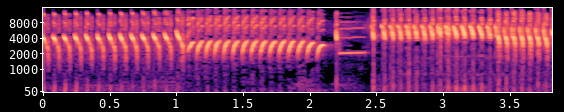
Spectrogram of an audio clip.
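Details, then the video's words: Canary song played to encourage other canaries to sing: rapid trills of repeated notes, first high, then dropping to a lower rolling trill, a brief pure whistle, then a fast high trill again. "canari chant ساعة لتحفيز الكنار على الغناء"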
